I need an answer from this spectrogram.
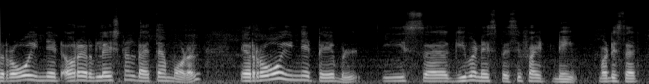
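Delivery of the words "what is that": ordinary talk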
